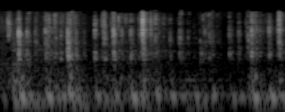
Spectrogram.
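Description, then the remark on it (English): Rapid, clattering keystrokes on a loud computer keyboard, a steady stream of clicks with a few heavier space-bar taps standing out, with no talking. “You have a loud keyboard.”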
